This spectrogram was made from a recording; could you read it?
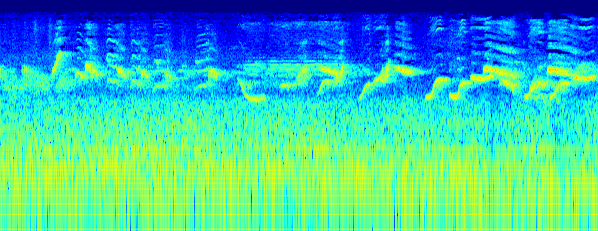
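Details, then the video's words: Chinese hwamei singing well with an even voice: loud, clear whistled phrases, many sliding up or down, in a rich, varied, almost unbroken stream over a faint low hum. "HÓT TỐT RA GIỌNG ĐỀU"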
